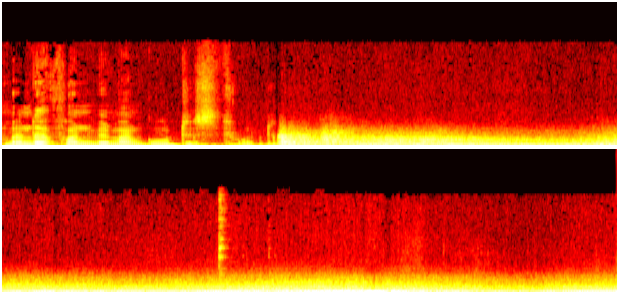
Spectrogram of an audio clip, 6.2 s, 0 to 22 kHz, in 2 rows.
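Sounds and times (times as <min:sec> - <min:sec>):
speech: 0:00.0 - 0:02.0
car engine sputtering and failing to start, getting too much air: 0:01.4 - 0:06.1.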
